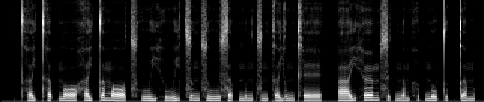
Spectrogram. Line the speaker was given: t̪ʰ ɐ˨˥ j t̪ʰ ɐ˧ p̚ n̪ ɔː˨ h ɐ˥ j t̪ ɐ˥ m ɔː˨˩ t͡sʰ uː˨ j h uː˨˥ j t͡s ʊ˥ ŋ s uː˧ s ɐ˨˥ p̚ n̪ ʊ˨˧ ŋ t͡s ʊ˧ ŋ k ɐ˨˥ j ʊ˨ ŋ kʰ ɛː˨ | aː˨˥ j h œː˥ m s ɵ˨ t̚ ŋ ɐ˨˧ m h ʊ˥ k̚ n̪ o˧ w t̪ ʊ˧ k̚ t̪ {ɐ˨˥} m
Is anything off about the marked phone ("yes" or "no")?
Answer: yes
